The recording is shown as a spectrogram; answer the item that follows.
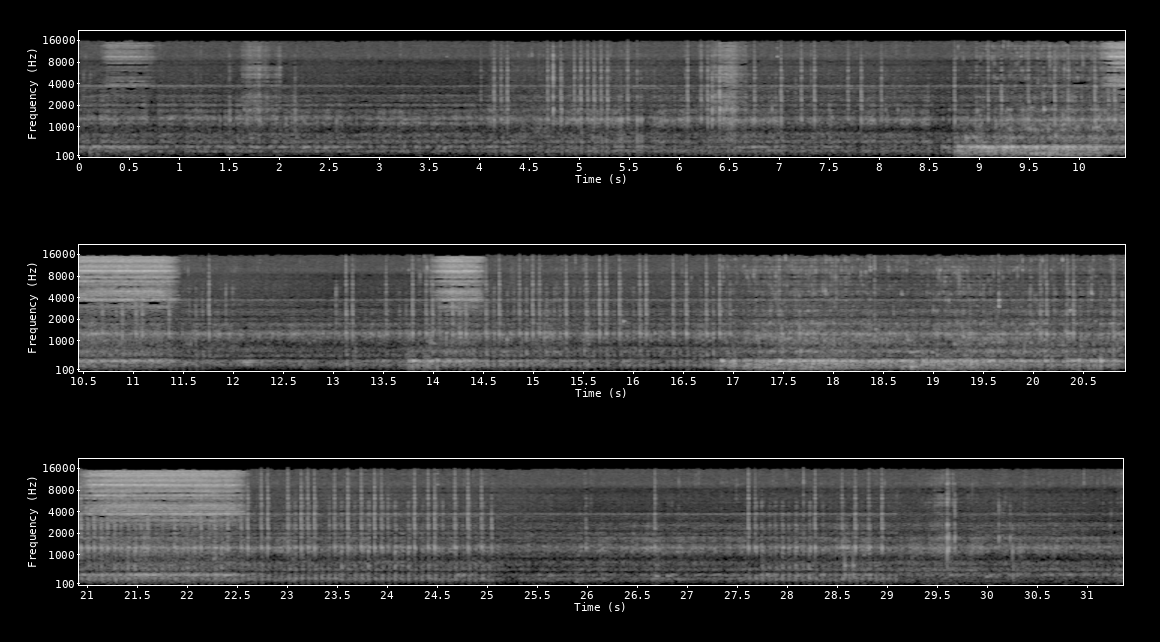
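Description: Scuba diver breathing through a regulator underwater: short hissing inhalations and two longer bubbling exhalations, about a third and two-thirds of the way through. A faint steady crackle runs underneath.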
